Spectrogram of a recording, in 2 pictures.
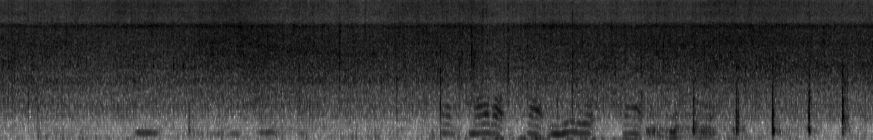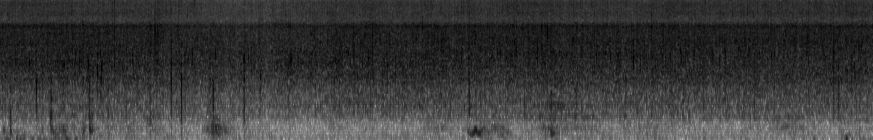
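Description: Marinated chicken pieces sizzling and frying steadily in a frying pan over a wood fire. A run of sharp clicks and taps comes around the middle.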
